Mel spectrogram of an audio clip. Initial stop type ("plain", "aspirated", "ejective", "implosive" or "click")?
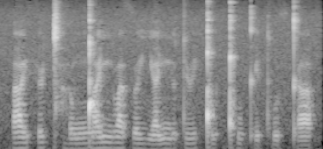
click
